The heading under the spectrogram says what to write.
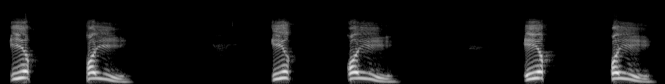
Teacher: Jadi kita pastikan makhraj qaf ini betul-betul menempel ya. Jadi bagian lidah bagian belakang menempel dengan langit-langit bagian belakang yang berupa daging.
